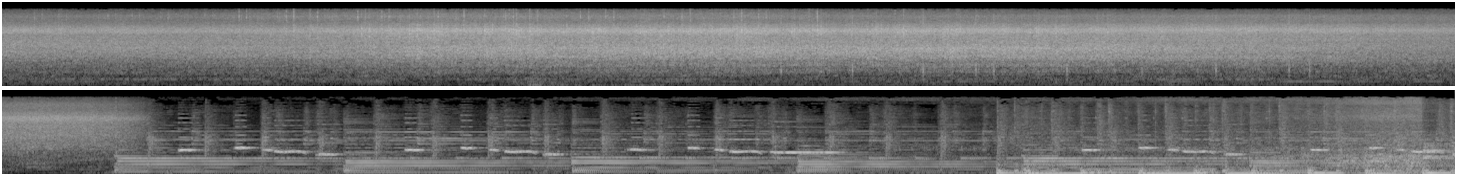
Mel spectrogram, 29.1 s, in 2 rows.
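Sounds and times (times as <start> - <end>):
model train rolling on track: 0.0 - 16.0, 25.1 - 29.0.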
